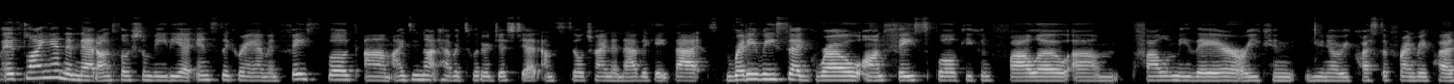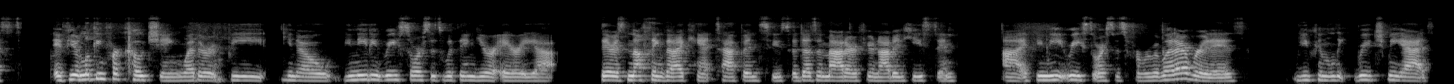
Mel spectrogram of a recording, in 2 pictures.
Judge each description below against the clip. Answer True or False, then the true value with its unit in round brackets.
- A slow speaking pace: False (190 wpm)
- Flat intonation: True (2.1 semitones)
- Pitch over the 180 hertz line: True (190 Hz)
